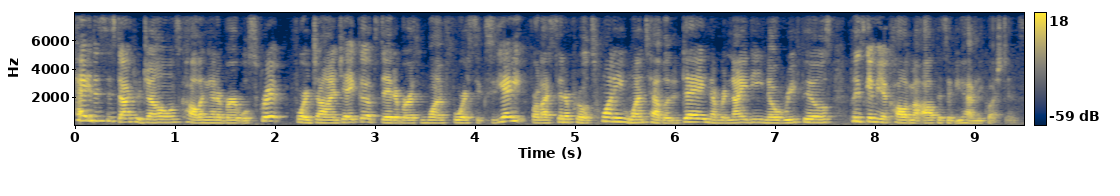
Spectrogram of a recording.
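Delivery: very fast, rushed, rapid-fire speech. Demonstrating how a doctor calls in a verbal prescription, very fast rushed talking. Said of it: "The verbal prescriptions will sound a little bit like this".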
